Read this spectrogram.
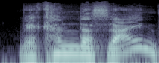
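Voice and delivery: startled question. A narrator's reading. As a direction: ask with a touch of fright. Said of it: "fragt Leon erschrocken".

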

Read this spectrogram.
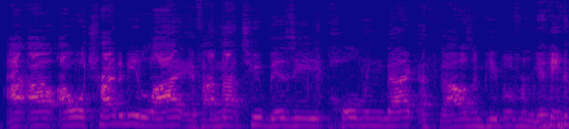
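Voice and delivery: ordinary talk

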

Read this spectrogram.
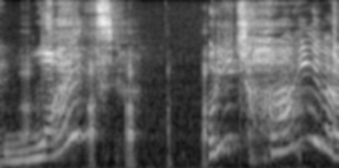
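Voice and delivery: high-pitched, disbelieving outburst; acting out baffled protest; incredulous. Customer reeling at the bartender's accusation, incredulous.

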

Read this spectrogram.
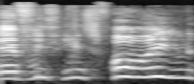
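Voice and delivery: high, loud posh voice. Pretend. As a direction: play it as a posh doctor. Acting twin doctors on sofa.

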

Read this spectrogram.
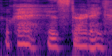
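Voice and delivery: low, very soft imitation; hushed bracing for it; nervous resignation. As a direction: say it small and low, under your breath. Acts out her nervous resignation.

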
